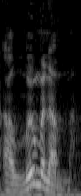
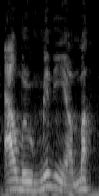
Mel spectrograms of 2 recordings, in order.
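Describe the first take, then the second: First: The word is said with four syllables. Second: The word is said with five syllables. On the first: The speaker calls it right. "we're going to talk about aluminum" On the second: The speaker calls it wrong. "Everyone calls it that and it's not correct"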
